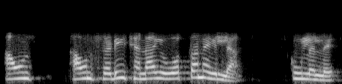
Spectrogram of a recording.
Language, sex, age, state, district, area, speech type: Kannada, female, 60+, Karnataka, Gulbarga, urban, conversation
